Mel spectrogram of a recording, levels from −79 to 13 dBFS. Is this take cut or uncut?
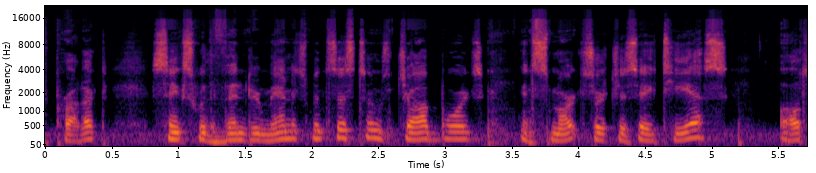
cut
